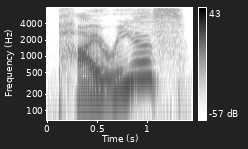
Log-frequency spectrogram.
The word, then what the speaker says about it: Piraeus: Next port of call was Piraeus? It's close. Some people Yay!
